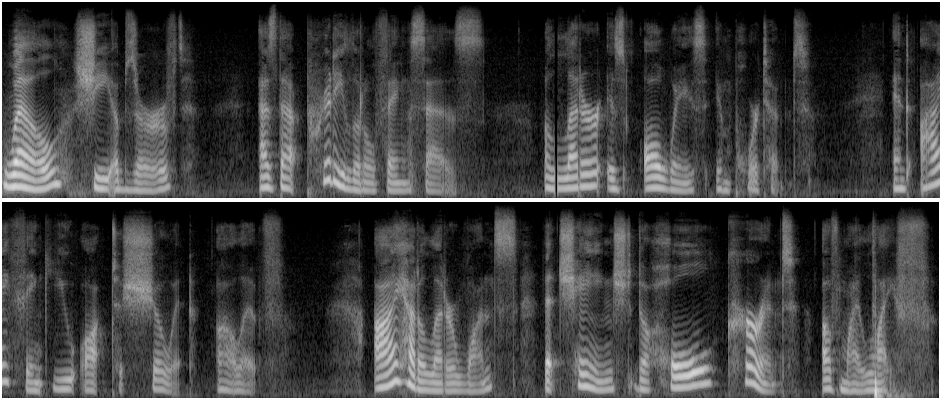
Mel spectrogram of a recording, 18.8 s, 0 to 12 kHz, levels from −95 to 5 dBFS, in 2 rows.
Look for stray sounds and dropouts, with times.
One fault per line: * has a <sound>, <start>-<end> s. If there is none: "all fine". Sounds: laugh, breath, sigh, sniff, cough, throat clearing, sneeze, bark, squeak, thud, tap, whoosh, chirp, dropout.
* has a dropout, 5.5-5.6 s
